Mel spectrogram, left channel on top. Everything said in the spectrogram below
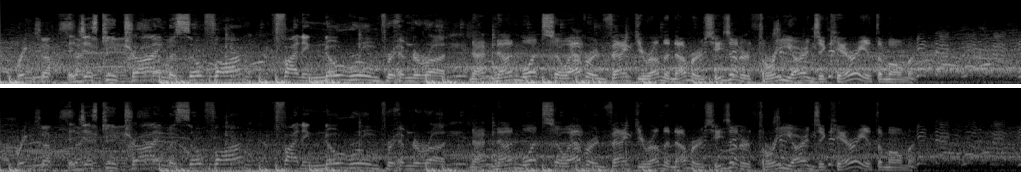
They just keep trying, but so far, finding no room for him to run. None whatsoever. In fact, you run the numbers. He's under 3 yards a carry at the moment.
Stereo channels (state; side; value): quieter; right; 9.3 dB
